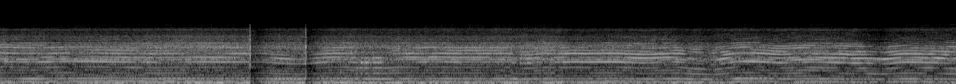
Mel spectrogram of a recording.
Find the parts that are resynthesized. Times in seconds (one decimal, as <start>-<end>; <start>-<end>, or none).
none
